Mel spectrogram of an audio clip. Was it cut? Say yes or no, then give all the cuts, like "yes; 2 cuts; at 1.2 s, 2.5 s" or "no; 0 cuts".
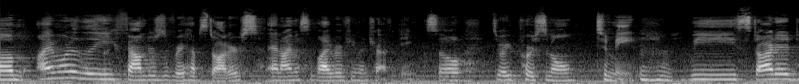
yes; 1 cut; at 2.7 s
